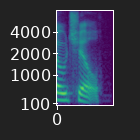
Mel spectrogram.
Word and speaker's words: Xochitl: Xochitl. It starts with an S. – It's pronounced Xochitl. Literally pronounced Xochitl.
